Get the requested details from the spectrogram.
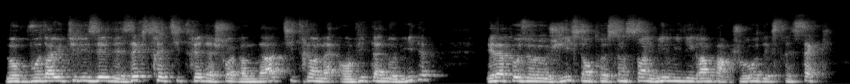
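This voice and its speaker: A man's voice: on the high side, moderate pace, a little mellow. A man with a slightly raised voice teaches a course, talking his students through slide after slide. He breaks off mid-phrase, restarts, and adds small asides to the class. The sound is distant and echoey, as if the mic sits across a hollow room. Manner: explanatory, many hesitations and restarts, asides to listeners. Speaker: trainer teaching a course on herbal medicine. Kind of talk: recorded online lesson with slides.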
